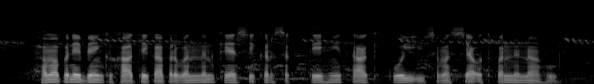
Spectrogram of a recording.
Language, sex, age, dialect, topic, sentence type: Hindi, male, 18-24, Awadhi Bundeli, banking, question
